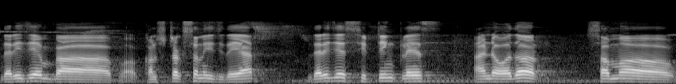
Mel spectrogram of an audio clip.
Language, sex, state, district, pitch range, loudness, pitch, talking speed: English, male, Odisha, Malkangiri, 125-150 Hz, -15 LUFS, 140 Hz, 140 wpm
